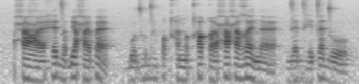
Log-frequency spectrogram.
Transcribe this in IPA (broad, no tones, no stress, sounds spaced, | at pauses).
ħ æ ʕ æ h ɛ d ɐ ɓ e ħ æ p æ | ɓ o dʱ o dʱ ə p ə qʰ ɛ n ə qʰ e q e ħ ɐ ħ ɛ ʁ ɛ n æ | d ɛ dʱ e t æ d o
